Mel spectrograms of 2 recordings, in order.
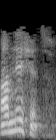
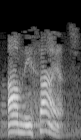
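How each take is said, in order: First: The ending sounds like shence, without science. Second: The ending sounds like the word science. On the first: The speaker calls it right. "It's commonly pronounced omniscience" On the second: The speaker calls it wrong. "You normally would call that omniscience, but that's not the way you pronounce it"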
